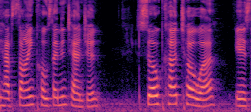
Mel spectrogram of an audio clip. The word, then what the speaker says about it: SOHCAHTOA: SOHCAHTOA is how we tend to memorize them. It sounds like you're saying SOHCAHTOA, right? SOHCAHTOA. You're not soaking a toe.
